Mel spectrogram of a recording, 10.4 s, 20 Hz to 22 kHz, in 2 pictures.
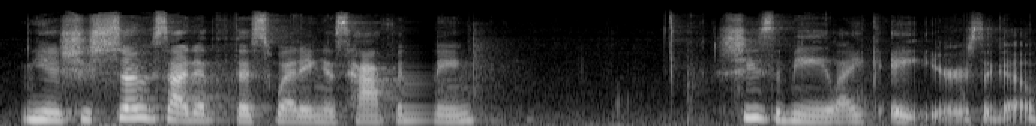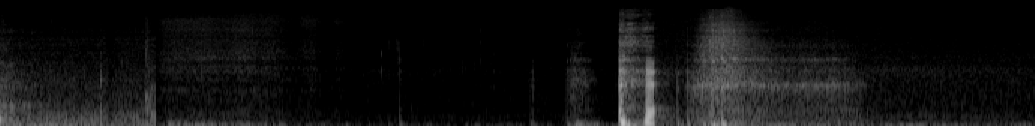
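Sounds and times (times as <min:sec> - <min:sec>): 
speech: 0:00.1 - 0:02.5, 0:03.6 - 0:05.3, 0:08.4 - 0:08.9
softer burst of breath: 0:08.0 - 0:09.5
person sneezing: 0:08.3 - 0:09.2
quick inhale: 0:08.6 - 0:09.5.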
